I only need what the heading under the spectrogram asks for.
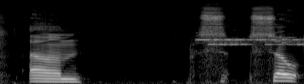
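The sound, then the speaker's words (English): A home phone rings with a shrill, steady electronic tone like an alarm, marked by pulsing high bursts, after a short stretch of speech and alongside voices. “Is your fire alarm going off? No, that's my phone”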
